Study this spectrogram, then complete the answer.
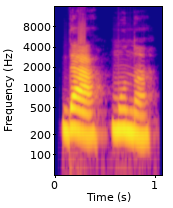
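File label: "да мунӧ", Komi, female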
